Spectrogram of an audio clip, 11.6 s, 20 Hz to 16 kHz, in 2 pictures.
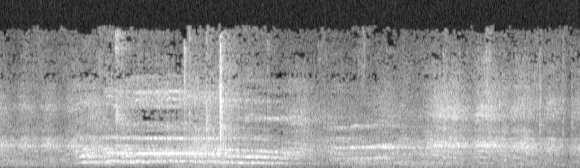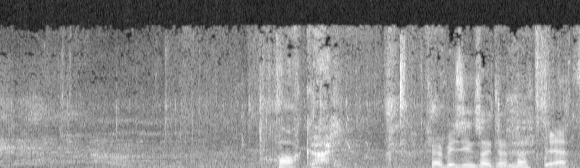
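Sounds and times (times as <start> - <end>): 
fowl calling and clucking at a poultry show: 0.0 - 6.4
rooster crowing in a cage at a poultry show: 0.8 - 4.3
speech: 8.6 - 9.4, 10.1 - 11.6.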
